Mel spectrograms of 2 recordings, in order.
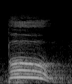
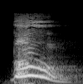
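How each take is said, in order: First: High-pitched echo, less forceful; kids echoing. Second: Huge high shouted boom; hyped-up pastor. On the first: Kids repeating after the pastor, high echo. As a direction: answer back high like a kid. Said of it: "You know, kids". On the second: Pastor leading excited kids in a chant, big shout. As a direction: explode on one high, loud word. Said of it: "And he goes". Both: Acted.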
